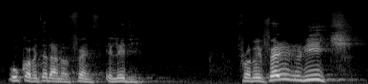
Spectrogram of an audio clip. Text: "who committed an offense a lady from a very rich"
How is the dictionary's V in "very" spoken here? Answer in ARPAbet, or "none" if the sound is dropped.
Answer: F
